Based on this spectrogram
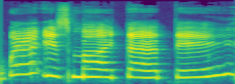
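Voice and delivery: put-on high, slow creepy child voice; adult faking a little girl; adult doing child voice. Creepy dubbed child asking for her daddy, high and slow. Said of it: "creepy as fuck".

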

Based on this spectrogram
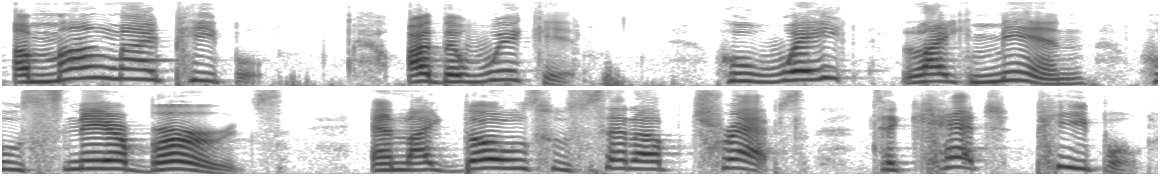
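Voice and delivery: loud, slow, weighty reading of the verse; preached scripture reading. Acted. Preacher reading Jeremiah to the congregation, loud and slow.

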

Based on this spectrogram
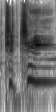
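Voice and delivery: high, sung-out cash register cha-ching. Pretend. Host mimicking the cash register as a high, sung cha-ching. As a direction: ring it out like a till.

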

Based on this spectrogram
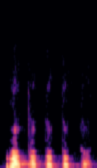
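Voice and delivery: short even rat-tat-tat beats; syllable-timed rhythm. Shown as a demonstration. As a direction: give each tat the same weight. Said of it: "English of the Caribbean".

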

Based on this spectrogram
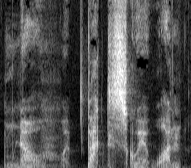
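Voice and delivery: low defeated whisper. Acted. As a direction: sigh it out under your breath. Deflated detective aside.

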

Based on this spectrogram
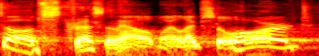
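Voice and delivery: mock overwhelmed wail at normal volume; stressed-out whining. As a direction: moan about it, stretching the end. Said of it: "men who were in distress".

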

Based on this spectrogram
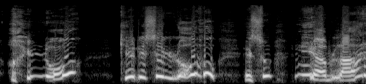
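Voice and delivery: voz de cerdito asustado, mucho más aguda y fuerte; frightened piglet. Acted. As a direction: chilla como un cerdito aterrado. Cerdito asustado responde al lobo. (cerdito asustado contesta al lobo con chillido agudo)

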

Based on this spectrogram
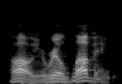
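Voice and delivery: dry, mocking sarcasm, pitched low; mock-sarcastic thanks to a friend. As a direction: say it like you don't mean it. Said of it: "I might say it like that, all sarcastic".

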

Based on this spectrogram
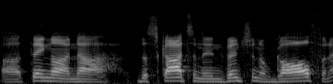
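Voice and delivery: ordinary talk

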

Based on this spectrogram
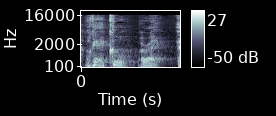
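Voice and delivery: high, laughing okay cool; laughing inner voice. Retold or imitated. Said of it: "and then I'm like".

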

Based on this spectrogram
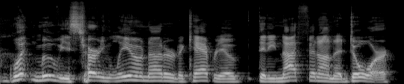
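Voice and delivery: ordinary talk

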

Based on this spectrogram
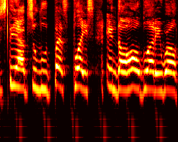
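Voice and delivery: high-pitched hammed-up New York accent; different accent. New Yorker plugs Pizzario's in a mock accent. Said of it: "with a different accent".

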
